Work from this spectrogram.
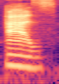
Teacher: even though in English it's got an S, but it's a Z sound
